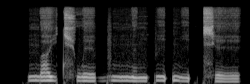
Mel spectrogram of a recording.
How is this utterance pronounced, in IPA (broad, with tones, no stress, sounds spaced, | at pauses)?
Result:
n̪ a˥˧ j t͡ɕʰ w e˧ b ə˥˧ m n̪ ẽ˧ n p i˦ ʔ m i˨ ʔ t͡ɕʰ e˨˩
